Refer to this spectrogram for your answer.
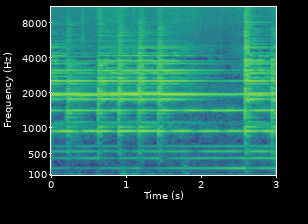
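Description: Church bells ringing a Festa Major (main festival) peal, several bells struck in quick irregular succession over a sustained, shimmering hum of overlapping tones, loud and clear with no voices.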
